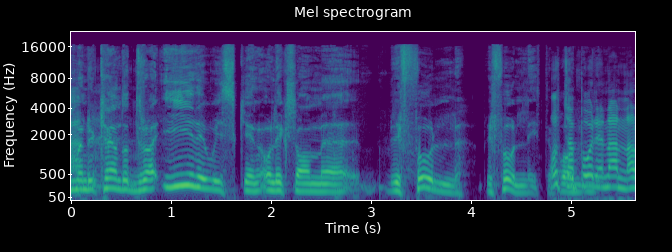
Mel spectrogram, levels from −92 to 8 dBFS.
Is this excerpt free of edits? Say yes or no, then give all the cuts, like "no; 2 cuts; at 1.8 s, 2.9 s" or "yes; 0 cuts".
yes; 0 cuts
